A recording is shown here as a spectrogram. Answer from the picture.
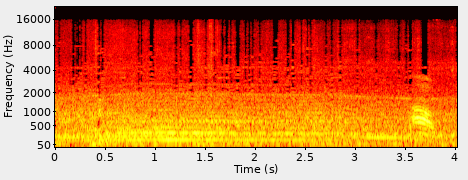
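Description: Detroit Diesel 6V92 two-stroke V6 diesel in a 1955 Crown Firecoach fire engine, running steadily as the rig drives along, with road and wind noise in the open cab.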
